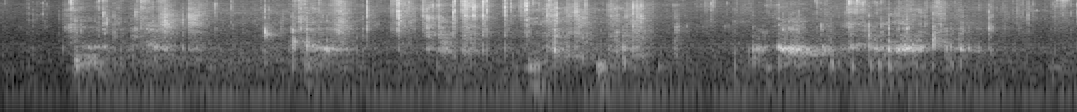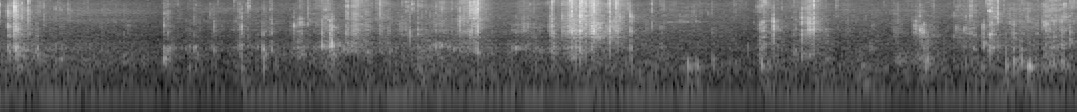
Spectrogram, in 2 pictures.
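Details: French Bulldogs Pang, Kun and Ppo crunching home-dried whole quail with bones; sharp, irregular bites and crackly chewing in bursts throughout, in a small indoor room.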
